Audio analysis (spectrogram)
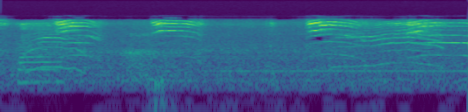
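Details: Two hungry black kittens about three to four weeks old, a higher-voiced female and a lower-voiced male, clamouring indoors; high thin meows in arching bursts, several overlapping, with a steady faint hum beneath.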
